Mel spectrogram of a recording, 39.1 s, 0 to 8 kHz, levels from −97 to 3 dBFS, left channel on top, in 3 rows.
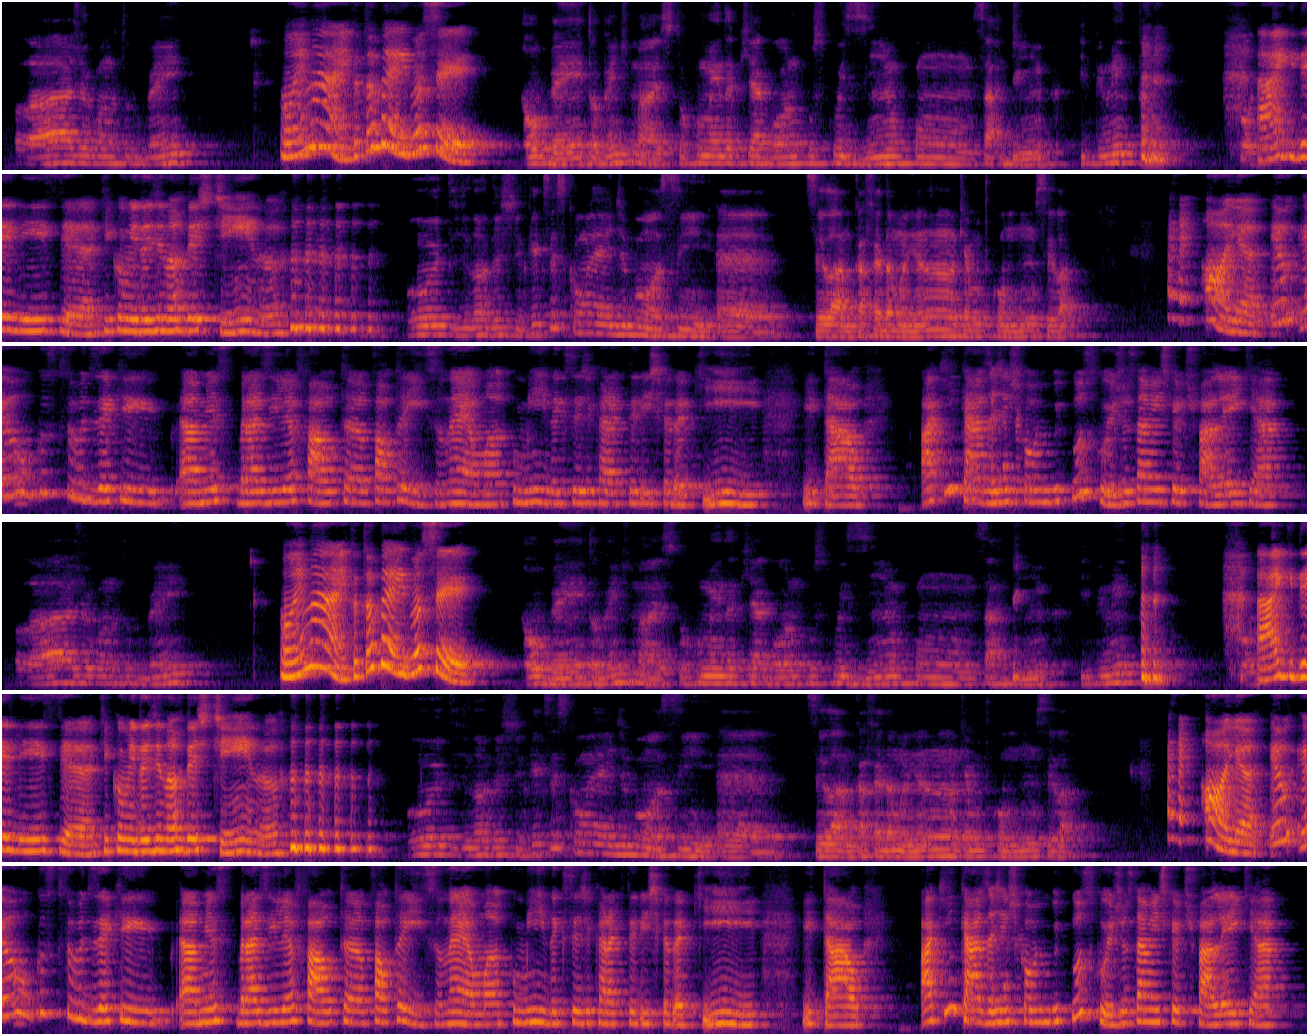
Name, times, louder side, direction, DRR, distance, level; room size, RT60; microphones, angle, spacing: voice 1, 0.1-1.9 5.2-10.4 10.8-11.6 12.4-12.6 17.1-20.9 21.1-23.9 36.1-36.2, left 2 dB, 75° left, 5 dB, 0.6 m, -39 dB
voice 2, 2.8-4.7 11.4-11.6 12.2-16.8 24.7-34.9 35.3-38.8, right 5 dB, 90° right, 6 dB, 0.4 m, -28 dB
4.9 x 2.3 x 3.5 m, 0.67 s
head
